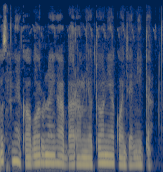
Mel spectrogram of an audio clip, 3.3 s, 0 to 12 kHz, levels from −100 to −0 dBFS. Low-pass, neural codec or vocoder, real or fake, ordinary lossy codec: 10.8 kHz; none; real; MP3, 64 kbps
